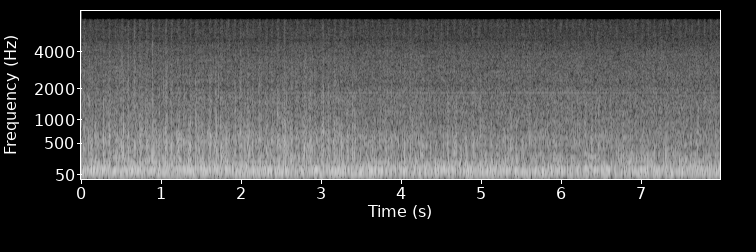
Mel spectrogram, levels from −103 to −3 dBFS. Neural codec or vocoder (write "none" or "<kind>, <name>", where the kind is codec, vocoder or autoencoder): none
